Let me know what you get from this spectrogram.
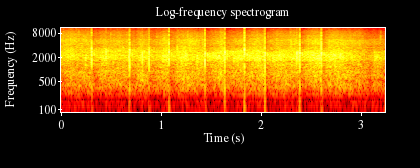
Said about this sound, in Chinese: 咁我哋有啲群体咧会拍一个。鼓掌的方式呢叫做爱心鼓励。试拍一次，有没有识的就跟我一起来，预备1、2、3。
